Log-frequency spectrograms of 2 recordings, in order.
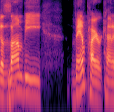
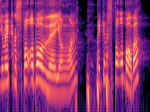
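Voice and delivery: put-on British accent; 7 semitones higher, 4 dB louder than usual. Teasing one of the boys for trying a British accent, put-on British accent. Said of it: "Were you trying your British accent there".

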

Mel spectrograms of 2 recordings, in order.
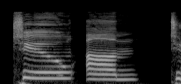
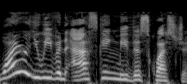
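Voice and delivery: mock exasperated, indignant tone. Imitating Hillary Clinton at the Benghazi testimony: imitating an exasperated, indignant tone. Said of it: "She gets exasperated and defensive and indignant".

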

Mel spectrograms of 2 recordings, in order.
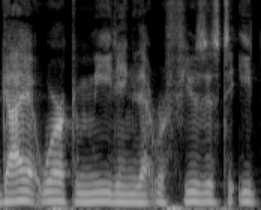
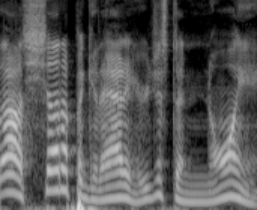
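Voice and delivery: very loud, shrill, put-on drunken yelling; 5 semitones higher, 10 dB louder than usual. Retelling a drunk woman's words to the staff, imitating her drunk voice. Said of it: "she was like that drunk".

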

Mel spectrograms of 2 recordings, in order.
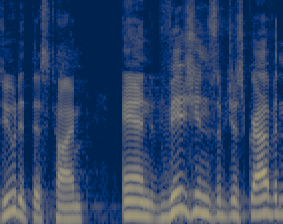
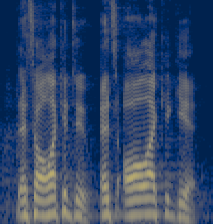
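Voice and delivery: usual speaking voice

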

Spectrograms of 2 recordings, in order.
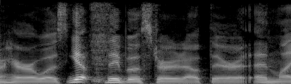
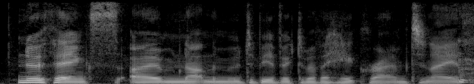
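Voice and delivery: put-on dry deadpan, quieter; 7 dB quieter than usual. Speaker reenacts him turning down a party invitation, Daniel Levy droll deadpan. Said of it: "his droll deadpan is so".

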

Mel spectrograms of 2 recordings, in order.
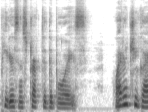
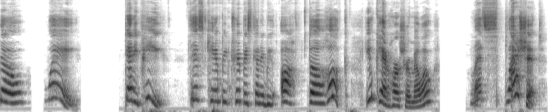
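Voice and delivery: shrill, very loud, high-pitched yell; 11 semitones higher, 8 dB louder than usual. Todd answers Daddy Peters; yelled. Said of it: "Todd yelled".

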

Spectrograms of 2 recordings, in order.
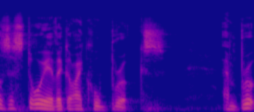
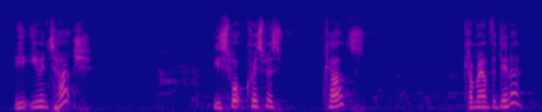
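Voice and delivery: high-pitched, playful teasing tone; 9 semitones higher than usual. Speaker playfully questioning the listener about keeping in touch with someone, teasing. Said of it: "I'm teasing you".

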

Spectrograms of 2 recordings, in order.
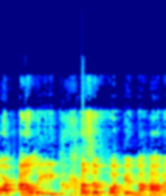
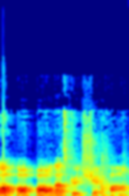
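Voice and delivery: slow, laughing, ho-ho chuckling through the words. Imitating Vince sitting laughing in the back: imitating Vince laughing. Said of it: "You know that Vince is sitting laughing, going".

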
